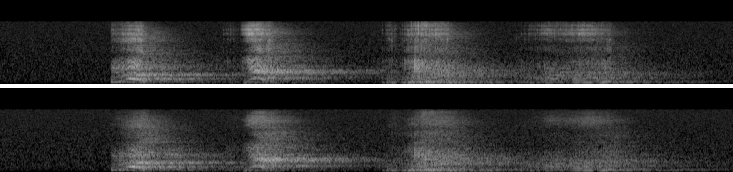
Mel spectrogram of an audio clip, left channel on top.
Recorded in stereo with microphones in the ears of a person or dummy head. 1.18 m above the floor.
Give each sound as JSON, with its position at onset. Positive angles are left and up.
{"t": 1.1, "sound": "a zipper", "side_deg": 65, "distance_m": 3.5}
